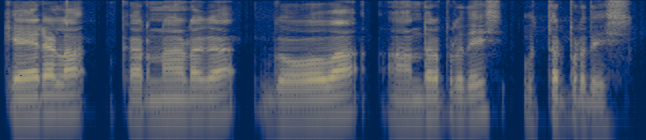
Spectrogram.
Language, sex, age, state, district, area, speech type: Malayalam, male, 60+, Kerala, Wayanad, rural, spontaneous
